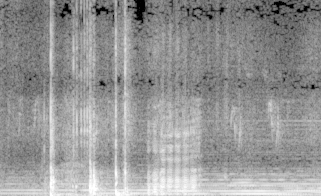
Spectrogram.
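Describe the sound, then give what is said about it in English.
Village goats bleat: a few short, abrupt cries followed by a longer, quavering bleat that trails off into a steady low hum. No one speaks. “We live alongside goats, pigs and poultry.”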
